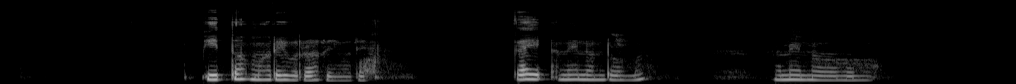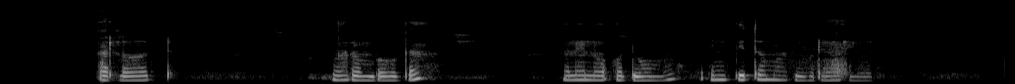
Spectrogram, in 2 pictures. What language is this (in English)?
Luo (Kenya and Tanzania)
